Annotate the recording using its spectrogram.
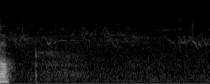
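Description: Faint, steady outdoor ambience over calm water, with a soft click about a third of a second in; the end of a man's voice is heard at the very start.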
